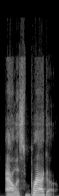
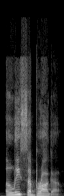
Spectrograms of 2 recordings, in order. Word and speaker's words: Alice Braga: just as it's written my brain wants to phonetically pronounce that Alice Braga that's not right apparently it's Elisa Elisa Braga which is beautiful I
